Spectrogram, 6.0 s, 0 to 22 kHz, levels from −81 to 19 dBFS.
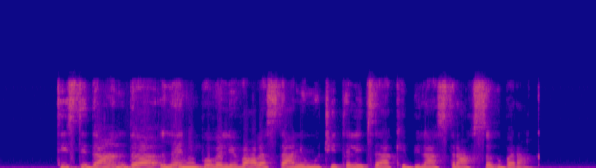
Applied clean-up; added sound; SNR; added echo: none; none; none; none.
